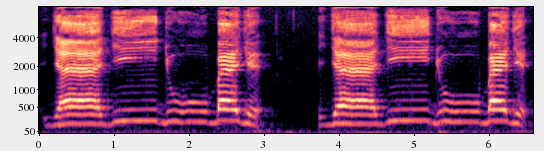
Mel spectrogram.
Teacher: Okey, di sini perlu diperhatikan makhrajnya adalah tengah lidah ke tengah-tengah langit atas. Kebiasaan kita ujung lidah ke langit-langit atas, salah. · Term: huruf jim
